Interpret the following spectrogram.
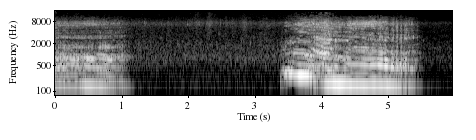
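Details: Lion. A lion roars twice: a brief, rumbling opening call, then after a pause a longer, powerful roar that swells and fades. Both are deep, rich and resonant, with nothing else heard behind them.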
